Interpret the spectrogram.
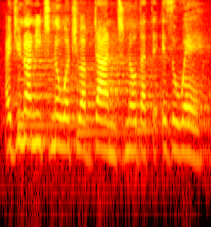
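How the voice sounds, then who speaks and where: A woman's voice: mid-range voice, rapid-fire, lightly acted. A woman playing a guarded, formal priestess of ancient Egypt in a video game cutscene. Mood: earnest. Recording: echoey temple-like hall, clear background noise.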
